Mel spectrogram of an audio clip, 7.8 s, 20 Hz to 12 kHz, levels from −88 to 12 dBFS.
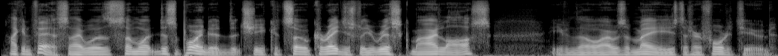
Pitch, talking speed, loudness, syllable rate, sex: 95 Hz, 170 wpm, -19 LUFS, 5.4 syllables/s, male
